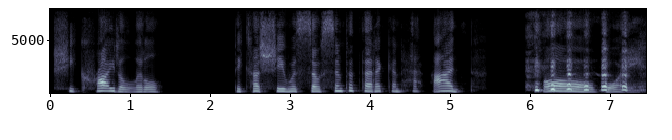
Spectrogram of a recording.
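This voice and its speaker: Woman roleplaying in a tabletop game, awkward and halting, unhurried, dry close sound. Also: a little high, no echo. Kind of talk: casual improvised roleplay.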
